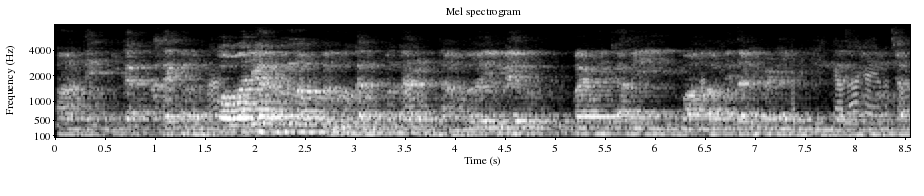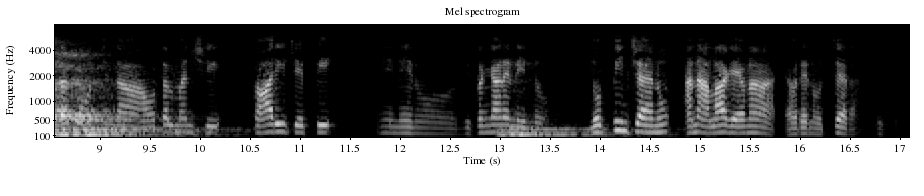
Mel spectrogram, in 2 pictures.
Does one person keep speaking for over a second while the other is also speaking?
Yes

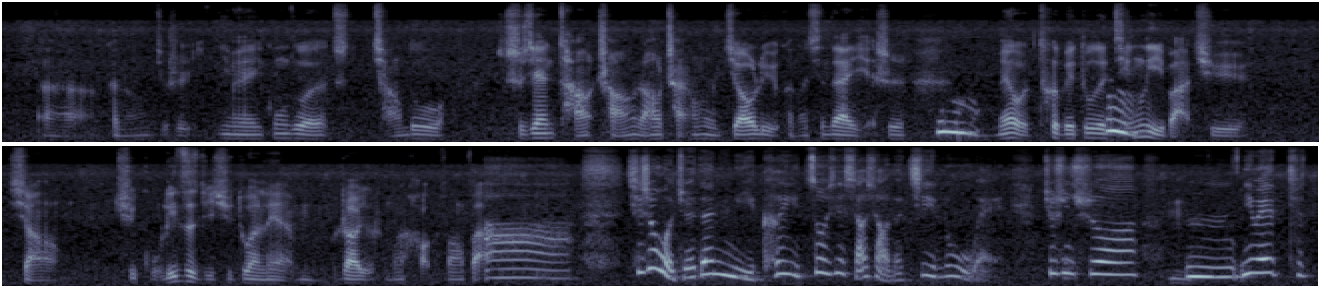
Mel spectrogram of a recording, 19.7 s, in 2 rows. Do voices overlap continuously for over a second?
No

